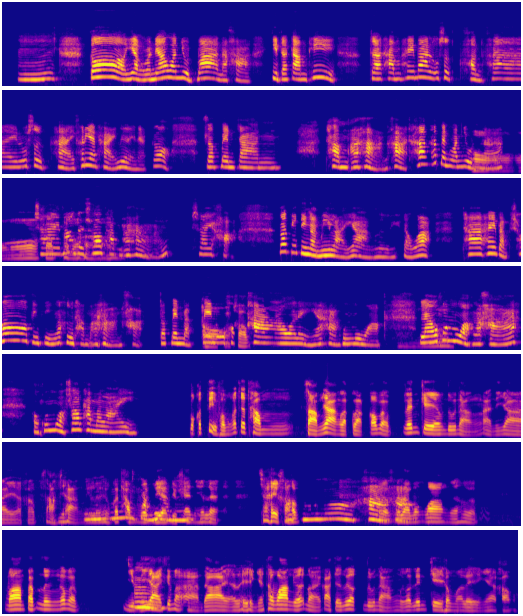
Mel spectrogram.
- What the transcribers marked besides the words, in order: tapping; background speech; stressed: "ชอบ"; laughing while speaking: "สาม อย่าง"; other background noise; laughing while speaking: "ใช่ครับ"; laughing while speaking: "อะไรอย่าง"; laughing while speaking: "เกม"
- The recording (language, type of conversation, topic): Thai, unstructured, กิจกรรมอะไรช่วยให้คุณผ่อนคลายได้ดีที่สุด?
